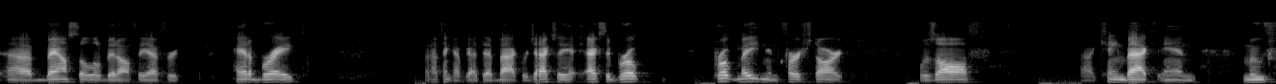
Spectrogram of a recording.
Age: 40-59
